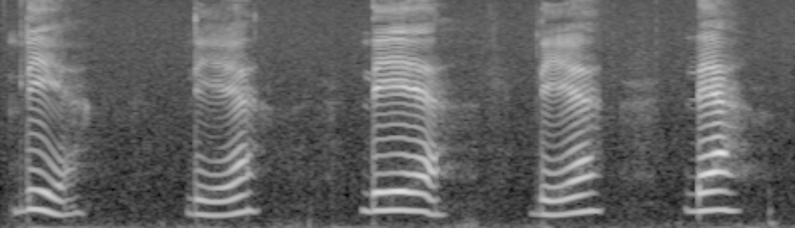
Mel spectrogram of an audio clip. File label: tones, yancheng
